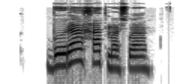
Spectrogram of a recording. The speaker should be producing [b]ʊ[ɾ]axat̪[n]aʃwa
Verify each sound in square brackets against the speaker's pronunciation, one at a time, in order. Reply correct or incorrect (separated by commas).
correct, correct, incorrect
